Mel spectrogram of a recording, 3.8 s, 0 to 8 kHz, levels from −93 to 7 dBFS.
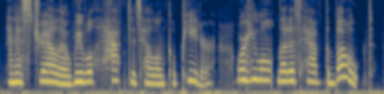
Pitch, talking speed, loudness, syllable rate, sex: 280 Hz, 265 wpm, -15 LUFS, 6.6 syllables/s, female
